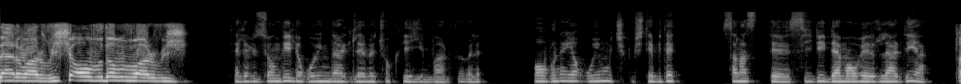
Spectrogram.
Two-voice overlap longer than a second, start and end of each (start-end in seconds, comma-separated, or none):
none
